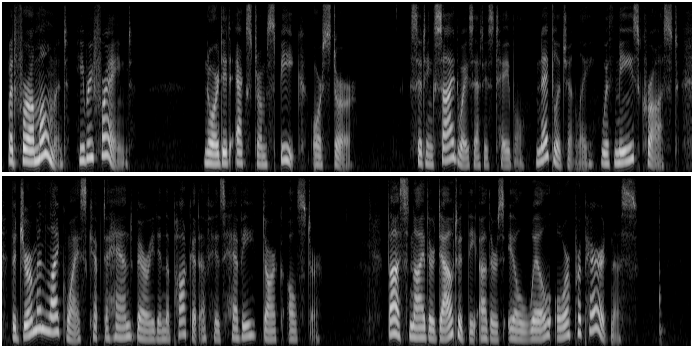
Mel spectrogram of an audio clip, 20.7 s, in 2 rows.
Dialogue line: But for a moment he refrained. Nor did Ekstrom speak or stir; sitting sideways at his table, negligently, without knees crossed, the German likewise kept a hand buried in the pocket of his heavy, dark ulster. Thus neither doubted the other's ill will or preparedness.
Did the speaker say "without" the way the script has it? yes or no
no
